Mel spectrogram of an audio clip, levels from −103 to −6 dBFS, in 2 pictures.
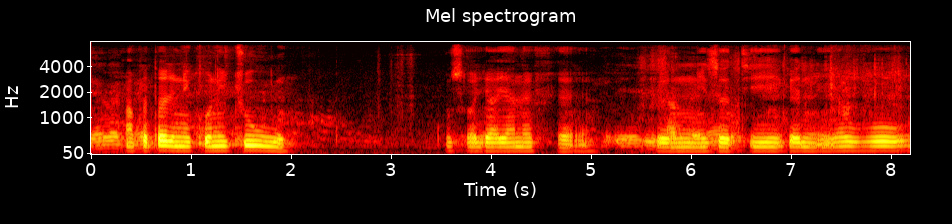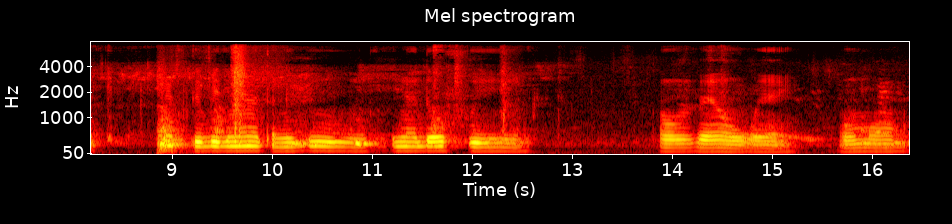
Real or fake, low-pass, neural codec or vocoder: real; 7.2 kHz; none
